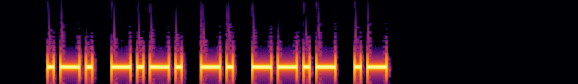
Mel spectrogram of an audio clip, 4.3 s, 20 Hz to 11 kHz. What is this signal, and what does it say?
Morse code, heard as a keyed tone, about 25 wpm, 700 Hz. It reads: RCNQA
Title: Code Groups - 5 Letters - 25wpm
